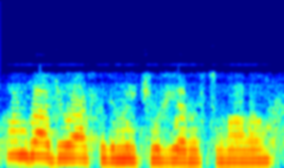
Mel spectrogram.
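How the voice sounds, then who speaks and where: Actress doing wistful genteel wife, earnest, halting, old radio drama, tinny with some hiss. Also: female voice, fairly high pitch, close to an everyday voice. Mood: pleading, sad. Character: wistful, lovelorn, genteel married woman. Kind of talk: 1940s radio melodrama acting.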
